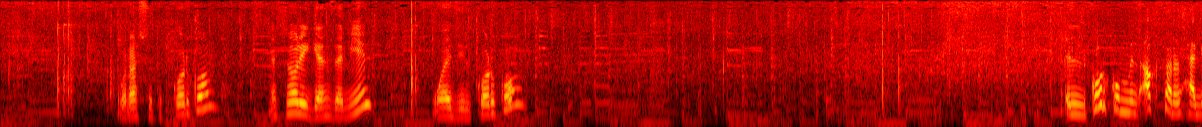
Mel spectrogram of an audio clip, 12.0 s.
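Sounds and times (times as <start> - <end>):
chicken and onion sizzling: 0.0 - 12.0
spatula tapping and scraping: 8.7 - 9.2.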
